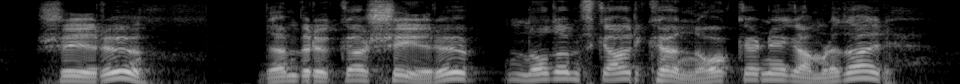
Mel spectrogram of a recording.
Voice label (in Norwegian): "sjyru", Numedalsmål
